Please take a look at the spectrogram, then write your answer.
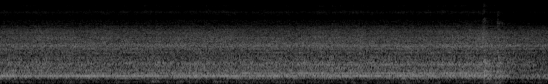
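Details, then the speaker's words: First-gen Kia Soul EV, rear electric parking brake released via scan tool actuation, no codes, before brake and bearing replacement: steady mid-pitched motor whir for about five seconds, then stops, as the brake unwinds normally. "Then we're going to do an actuation by disengaging the parking brake, and you'll be able to hear it as it goes. So now it's unwinding."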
